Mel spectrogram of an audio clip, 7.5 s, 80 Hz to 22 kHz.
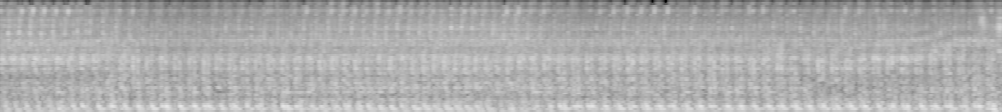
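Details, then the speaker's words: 1994 Kawasaki Ninja 250 (ZZR250), sat for years, cold idle: fast uneven knocking rattle at low revs that vanishes when the clutch lever is pulled; cause uncertain, clutch suspected. "it's really hard to say what's causing this I don't know if it's the the clutch certainly you pull the clutch and the noise disappears"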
